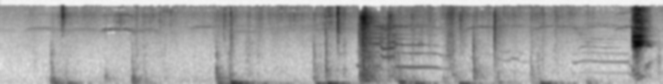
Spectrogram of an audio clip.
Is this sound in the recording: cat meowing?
yes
